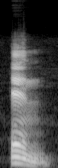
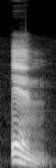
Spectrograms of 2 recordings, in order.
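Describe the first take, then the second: First: The syllable is short and said softly. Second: The syllable is said with more force. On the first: The syllable is unstressed. "조금 짧게 끊어지는 것 뿐이에요" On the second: The syllable is stressed. "조금 더 세게"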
